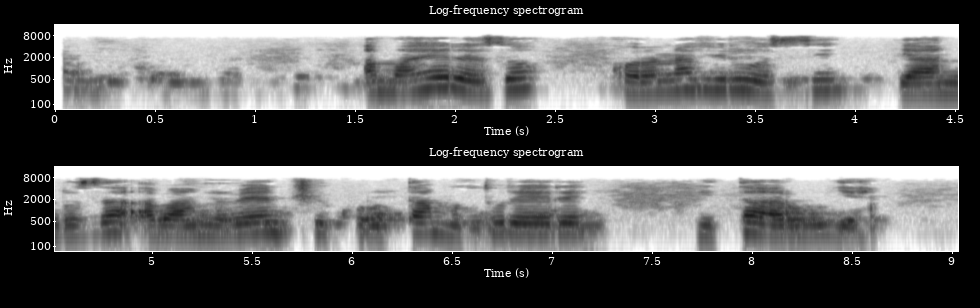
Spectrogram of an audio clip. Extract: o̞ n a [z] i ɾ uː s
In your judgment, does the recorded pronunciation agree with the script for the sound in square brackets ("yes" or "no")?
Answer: no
